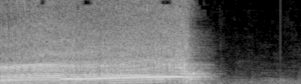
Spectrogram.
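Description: A very loud, harshly distorted, drawn-out vocal cry, held on one pitch that rises slightly and then sags, stopping about a second and a half in.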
